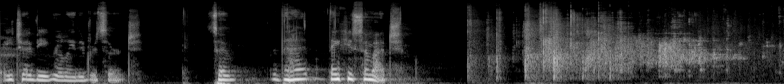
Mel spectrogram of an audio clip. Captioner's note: applause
